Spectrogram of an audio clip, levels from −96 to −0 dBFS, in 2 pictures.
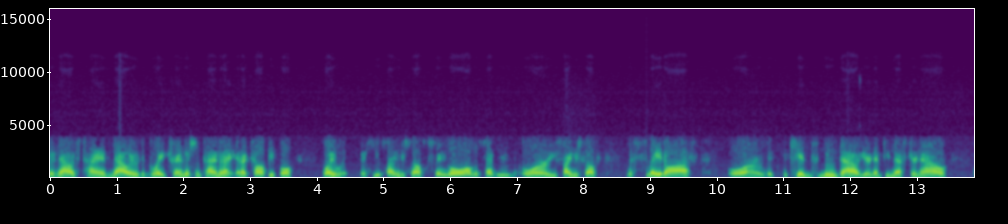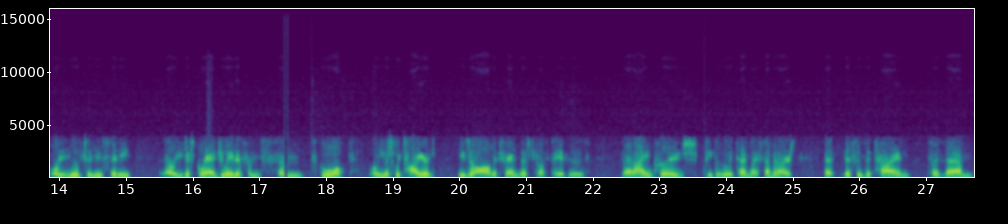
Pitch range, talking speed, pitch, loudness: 110-135 Hz, 185 wpm, 125 Hz, -18 LUFS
